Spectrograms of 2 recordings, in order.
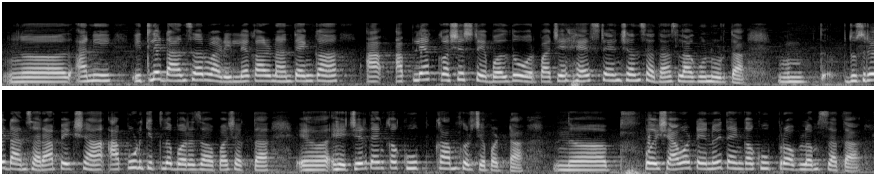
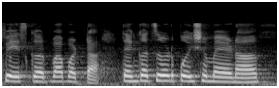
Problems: constant background noise, background conversations at intervals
